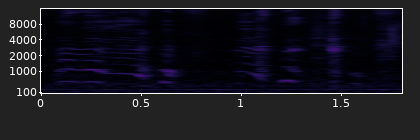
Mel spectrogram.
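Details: Infant on day 96 in the NICU, during a burping session: short, rising and falling wails over steady room hum, an ordinary infant cry.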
